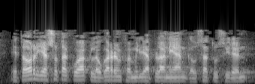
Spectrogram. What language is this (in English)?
Basque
